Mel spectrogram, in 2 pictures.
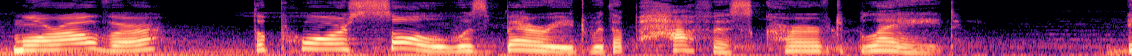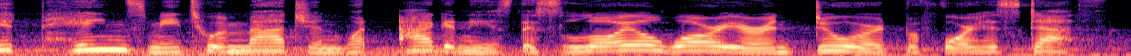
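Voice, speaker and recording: High-voiced imperious female ruler. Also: soft background music. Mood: cold, stern. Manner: formal, haughty, measured oratory. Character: imperious, cold, commanding female ruler addressing her council. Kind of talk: dramatic game voice acting.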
